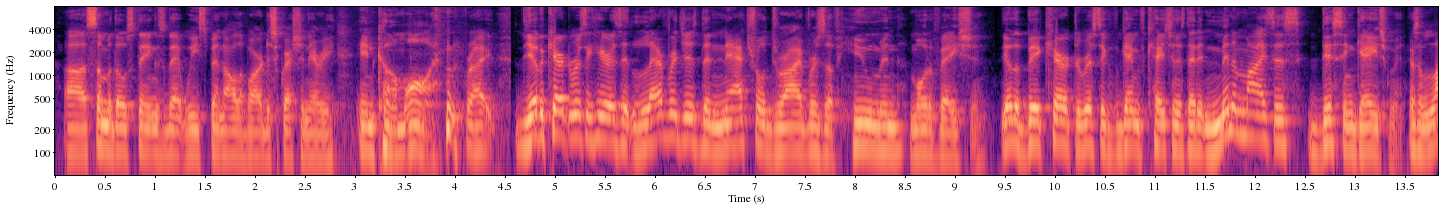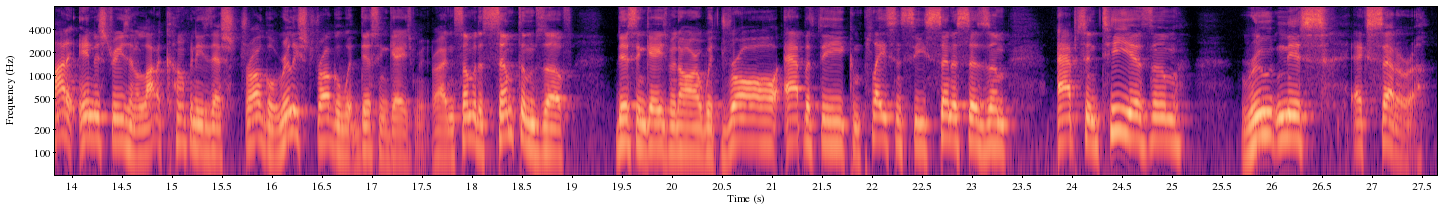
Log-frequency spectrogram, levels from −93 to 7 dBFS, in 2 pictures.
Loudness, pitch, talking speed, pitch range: -14 LUFS, 120 Hz, 155 wpm, 105-135 Hz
